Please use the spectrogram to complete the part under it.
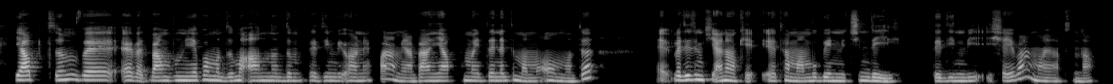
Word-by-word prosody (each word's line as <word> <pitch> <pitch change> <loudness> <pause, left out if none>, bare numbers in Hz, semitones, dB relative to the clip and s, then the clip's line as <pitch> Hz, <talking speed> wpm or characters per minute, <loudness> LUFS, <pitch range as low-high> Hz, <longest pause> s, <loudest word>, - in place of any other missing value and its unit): yaptım 205 +1 +3
ve 200 -1 +4
evet, 170 -5 0
ben 180 0 +3
bunu 190 0 +2
yapamadığımı 185 -2 +1
anladım 175 -1 0
dediğin 175 -1 -4
bir 170 - -5
örnek 175 +1 -3
var - - +2
mı? 185 -7 -2
Yani, 150 0 -1
ben 165 0 +4
yapmayı 170 0 -1
denedim 180 +2 0
ama 155 +4 -2
olmadı, 160 - -1 0.6
eee, - - -2
ve 200 -1 +4
dedim 210 +1 +5
ki, 220 +2 -3
yani, 175 +3 +5
okay, 170 -1 -4
tamam, 160 -3 0
bu 170 0 -3
benim 165 -1 +2
için 160 +3 -1
değil, 145 -3 0 0.3
dediğin 160 +1 -1
bir, 170 +2 -4
eee, - - -12
şey 170 +2 -2
var - - 0
mı 190 - -1
hayatında? 150 -1 -6
175 Hz, 195 wpm, -24 LUFS, 160-190 Hz, 0.6 s, dedim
